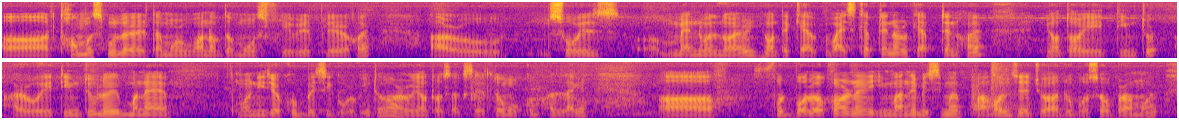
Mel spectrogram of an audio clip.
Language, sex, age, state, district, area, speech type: Assamese, male, 18-30, Assam, Kamrup Metropolitan, urban, spontaneous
